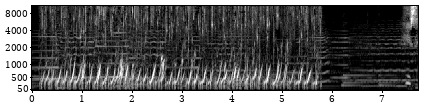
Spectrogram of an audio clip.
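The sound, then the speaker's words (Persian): Water in a watering can in the corner of a balcony bubbles and gurgles loudly and steadily for about six seconds as air is blown through its spout, then stops abruptly, leaving a few soft musical tones. “رفت و توی لوله آب پاشی که گوشه بالکن بود فوت کرد آب توی آب پاش قلقل صدا کرد”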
